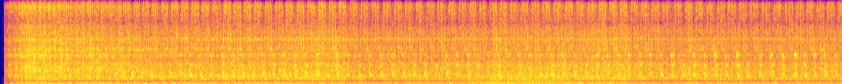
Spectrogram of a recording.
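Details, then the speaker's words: Hero Splendor single-cylinder motorcycle idling with a fast, light metallic rattle over the thump; timing chain rattle, with mechanics typically advising replacement of the full timing chain set. "Guys जिस किसी के पास भी Splendor है अगर उसमें ऐसी आवाज आ रही है तो आप सर्विस सेंटर या लोकल मैकेनिक को दिखाओगे तो वह आपको बोलेंगे इसमें टाइमिंग चैन का खर्चा है। टाइमिंग चैन चेंज करनी पड़ेगी।"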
